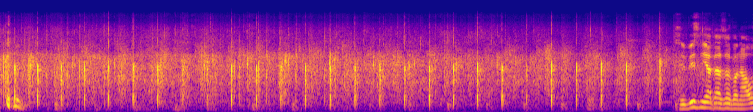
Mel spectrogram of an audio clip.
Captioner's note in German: Anhaltender allgemeiner Beifall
